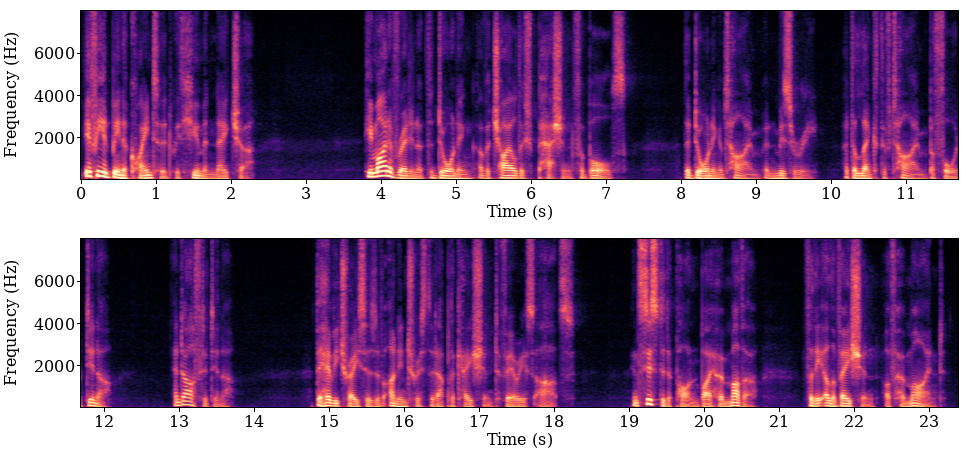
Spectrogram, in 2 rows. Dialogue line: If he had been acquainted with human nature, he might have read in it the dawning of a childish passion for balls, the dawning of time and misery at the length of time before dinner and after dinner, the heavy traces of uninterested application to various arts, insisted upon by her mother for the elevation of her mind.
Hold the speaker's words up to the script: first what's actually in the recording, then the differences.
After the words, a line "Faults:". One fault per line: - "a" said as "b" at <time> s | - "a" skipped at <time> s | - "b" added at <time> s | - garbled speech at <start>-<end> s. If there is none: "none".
If he had been acquainted with human nature, he might have read in it the dawning of a childish passion for balls, the dawning of time and misery at the length of time before dinner and after dinner, the heavy traces of uninterested application to various arts, insisted upon by her mother for the elevation of her mind.
Faults:
none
